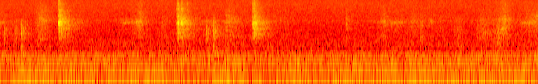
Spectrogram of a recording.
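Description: Faint, short clicks and light dabbing of a small glue brush applying contact cement onto a marionette's shoulder, over a steady low room hum.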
